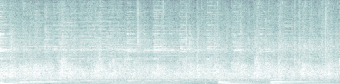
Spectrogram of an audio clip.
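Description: A church congregation applauding and acclaiming Jesus, a steady wash of clapping hands throughout, moderately faint, with sustained organ-like musical tones underneath.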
